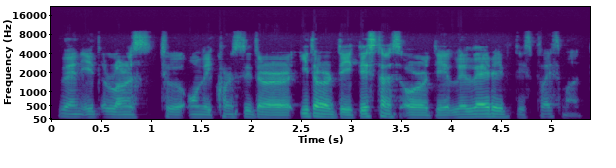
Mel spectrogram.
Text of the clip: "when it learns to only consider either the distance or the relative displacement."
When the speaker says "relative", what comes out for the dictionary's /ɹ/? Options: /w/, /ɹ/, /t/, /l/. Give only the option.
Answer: /l/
